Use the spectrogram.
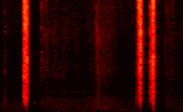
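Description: Three sharp gunshots from a Hi-Point JHP pistol, one single crack followed after a pause by a quick pair, loud and close against a quiet background.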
